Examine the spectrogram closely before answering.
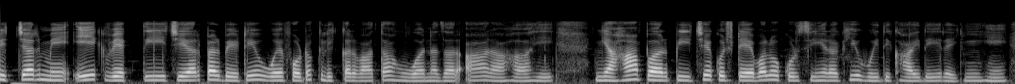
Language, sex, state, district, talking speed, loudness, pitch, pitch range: Hindi, female, Bihar, Jahanabad, 170 wpm, -19 LUFS, 185 Hz, 170-200 Hz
